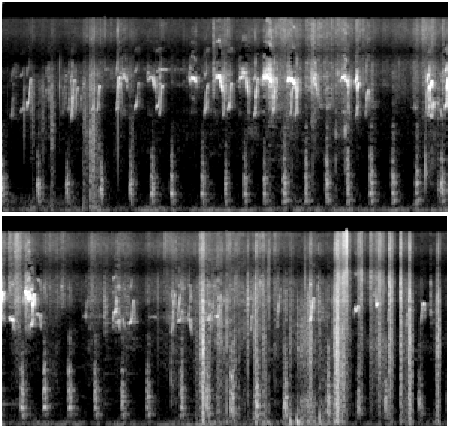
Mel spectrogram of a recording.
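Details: Newly hatched chicks with their broody hen: a steady run of short low clucks, about three per second, under a chorus of high, slightly downslurred chick peeps. Louder rustling follows near the end.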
